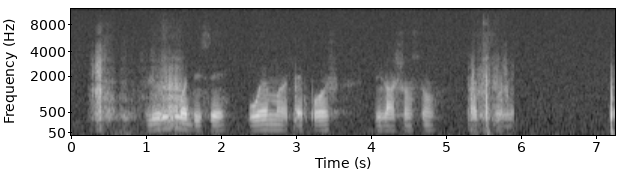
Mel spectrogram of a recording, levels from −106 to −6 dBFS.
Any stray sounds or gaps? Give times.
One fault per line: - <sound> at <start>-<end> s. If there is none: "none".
none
